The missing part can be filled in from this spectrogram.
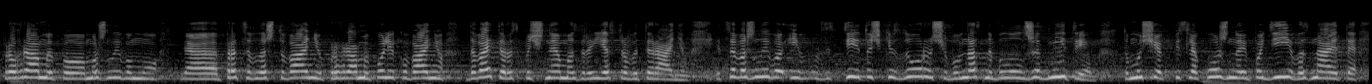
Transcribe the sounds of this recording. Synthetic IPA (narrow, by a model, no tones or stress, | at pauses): pɾɔɦɾɑmɪpɔmɔʒlˠɪʋɔmʊ | pɾɐt̪sɪʋlˠɐʃt̪ʊʋɑnʲːʊpɾɔɦɾɑmɪpɔlʲikʊʋɑnʲːʊd̪ɐʋɑjt̪ɛɾɔspɔt͡ʃnɛmɔzrejɛst̪ɾɔʋet̪eɾɑnʲiw | it̪sɛʋɐʒlˠɪʋɔʔisʲt͡sʲijit̪ɔt͡ʃkɪzɔɾʊʃt͡ʃɔbwnɑsnɛbʊlˠɔlˠʒɛd̪mʲit̪ɾʲjɐw | t̪ɔmuʃt͡ʃɔjɐk̚pʲisʲlʲɐkɔʒnɔjipɔdʲijiʋɪznɑjet̪ɛ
